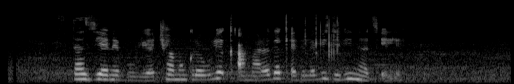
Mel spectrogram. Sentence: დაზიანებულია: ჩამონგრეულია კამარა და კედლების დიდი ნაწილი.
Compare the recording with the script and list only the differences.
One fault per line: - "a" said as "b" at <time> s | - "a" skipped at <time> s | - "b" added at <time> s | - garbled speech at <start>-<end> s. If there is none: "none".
none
